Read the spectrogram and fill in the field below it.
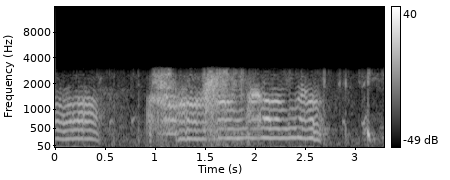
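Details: Brownie, a pet Chihuahua, furious and jealous, lets out a strained, tonal growling whine in several rising and wavering bursts with a short break, ending in a few sharp yips.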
